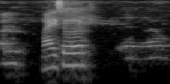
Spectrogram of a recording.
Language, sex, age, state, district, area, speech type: Telugu, male, 60+, Telangana, Hyderabad, urban, spontaneous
